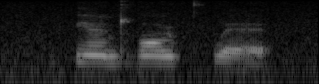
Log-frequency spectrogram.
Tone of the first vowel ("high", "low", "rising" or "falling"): high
